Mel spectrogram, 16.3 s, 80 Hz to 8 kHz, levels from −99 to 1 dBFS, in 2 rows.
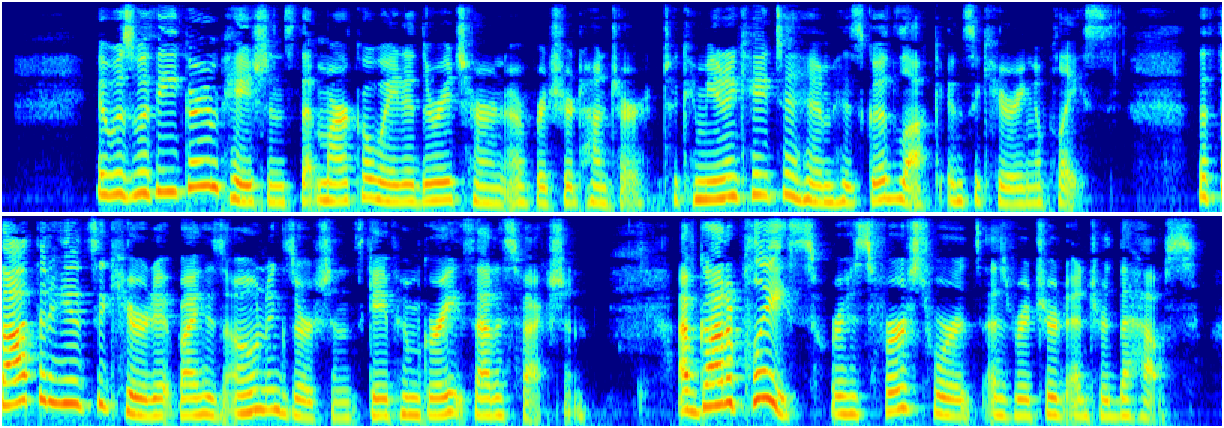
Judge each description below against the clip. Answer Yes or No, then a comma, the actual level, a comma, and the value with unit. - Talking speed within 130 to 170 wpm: No, average, 190 wpm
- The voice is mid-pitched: No, high, 200 Hz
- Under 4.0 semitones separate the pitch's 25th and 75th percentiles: No, average, 4.7 semitones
